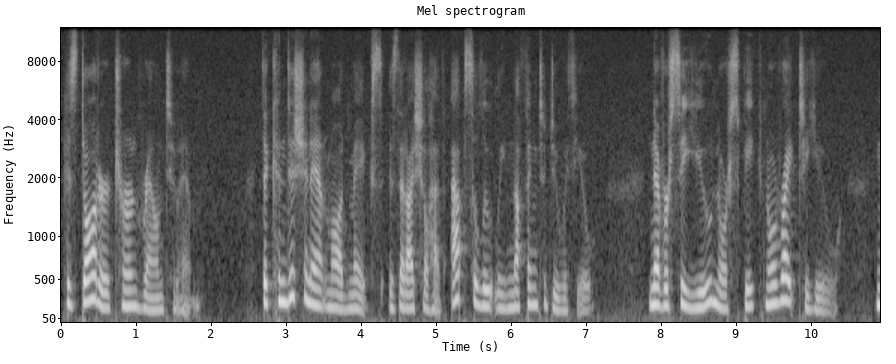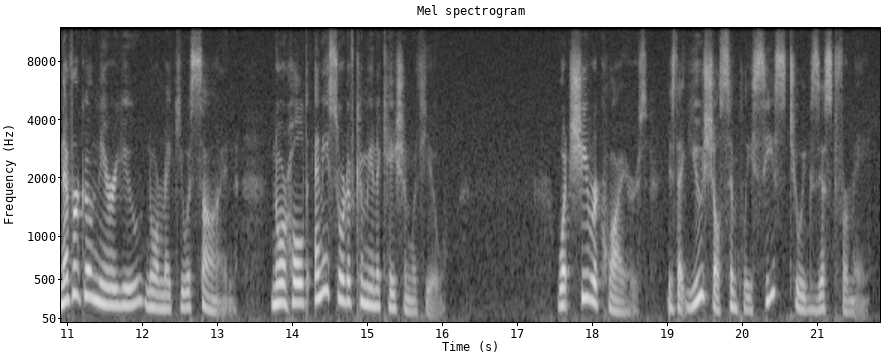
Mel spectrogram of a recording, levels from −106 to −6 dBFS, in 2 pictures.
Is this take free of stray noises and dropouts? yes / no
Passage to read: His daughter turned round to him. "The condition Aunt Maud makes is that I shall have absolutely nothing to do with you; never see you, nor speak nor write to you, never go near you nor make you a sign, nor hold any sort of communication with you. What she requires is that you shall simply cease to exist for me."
yes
